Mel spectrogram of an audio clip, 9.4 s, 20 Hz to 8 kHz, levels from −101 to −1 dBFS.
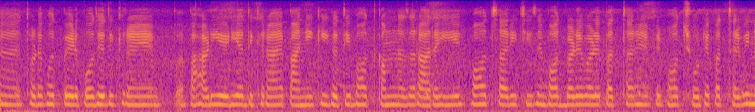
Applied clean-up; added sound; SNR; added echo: none; Wild animals; 18 dB; none.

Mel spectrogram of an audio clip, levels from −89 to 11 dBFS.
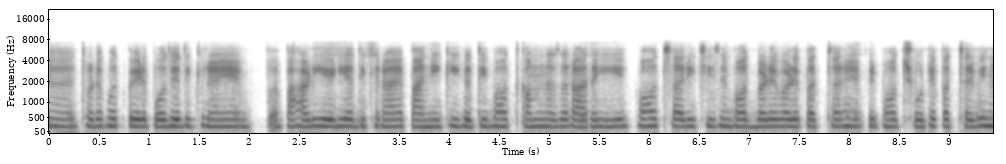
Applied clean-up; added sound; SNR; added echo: neural mask model RNNoise.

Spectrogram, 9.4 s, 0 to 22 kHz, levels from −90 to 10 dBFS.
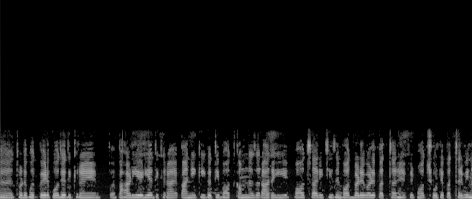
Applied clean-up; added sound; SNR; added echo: classical method spectral subtraction.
